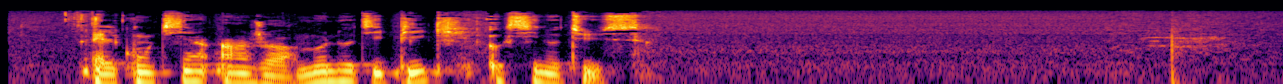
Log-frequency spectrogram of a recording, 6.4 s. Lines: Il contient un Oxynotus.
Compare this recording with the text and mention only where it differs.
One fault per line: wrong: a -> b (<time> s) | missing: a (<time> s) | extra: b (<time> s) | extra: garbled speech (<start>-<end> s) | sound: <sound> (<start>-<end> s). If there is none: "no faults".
wrong: Il -> Elle (0.5 s)
extra: genre monotypique (1.2 s)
